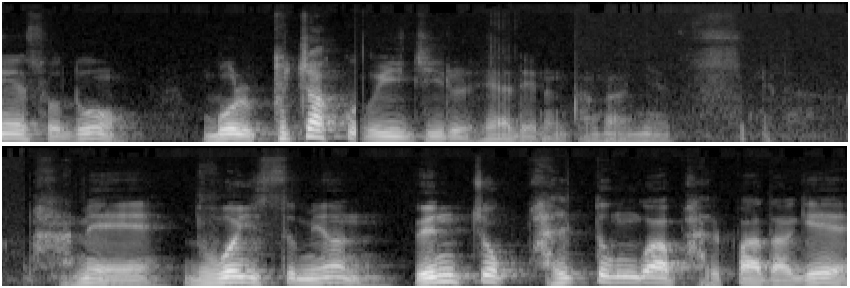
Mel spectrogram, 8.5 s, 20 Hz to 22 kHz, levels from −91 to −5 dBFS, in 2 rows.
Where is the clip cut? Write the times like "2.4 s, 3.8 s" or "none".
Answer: 1.8 s, 4.5 s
